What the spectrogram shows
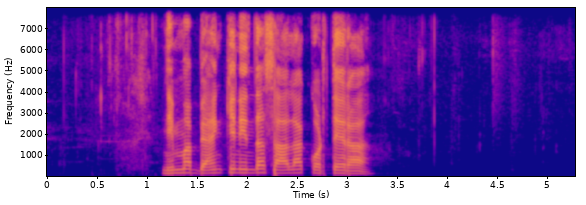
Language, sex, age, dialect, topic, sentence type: Kannada, male, 56-60, Central, banking, question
